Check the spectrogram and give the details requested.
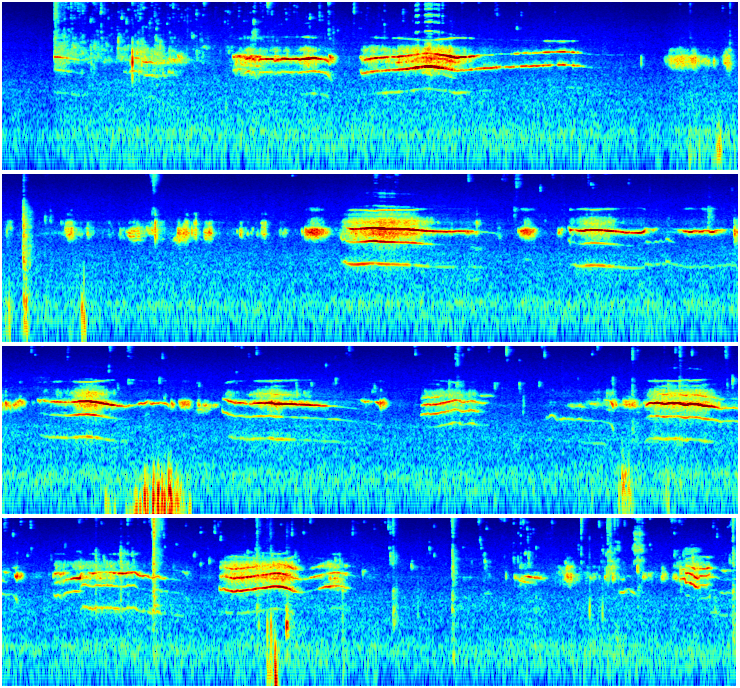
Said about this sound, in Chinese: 这是一种被称为“猫哭症”的婴儿哭声。法语的意思是“哭泣的猫”。这是一种罕见疾病，由于喉咙部位的发育异常，影响孩子的哭声。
